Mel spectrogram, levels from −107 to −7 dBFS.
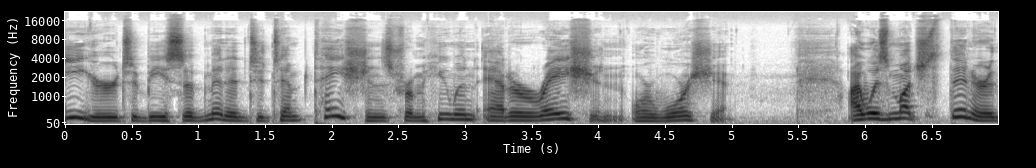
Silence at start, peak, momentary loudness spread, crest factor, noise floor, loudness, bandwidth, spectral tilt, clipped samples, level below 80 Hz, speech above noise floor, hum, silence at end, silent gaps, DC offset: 0 s; -6 dBFS; 10 LU; 20 dB; -51 dBFS; -25 LUFS; over 20 kHz; -5 dB/octave; under 0.1%; -60 dBFS; 26 dB; none; 0 s; none; under 0.1%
